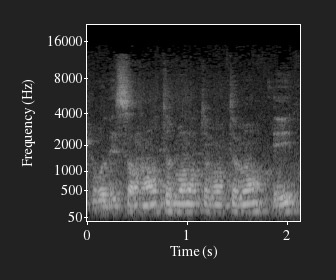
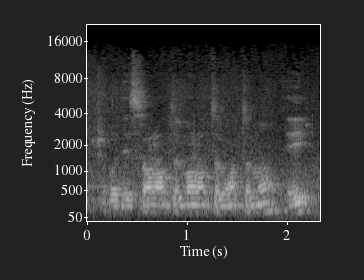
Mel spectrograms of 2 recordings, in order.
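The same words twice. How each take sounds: The two takes are said the same way.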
